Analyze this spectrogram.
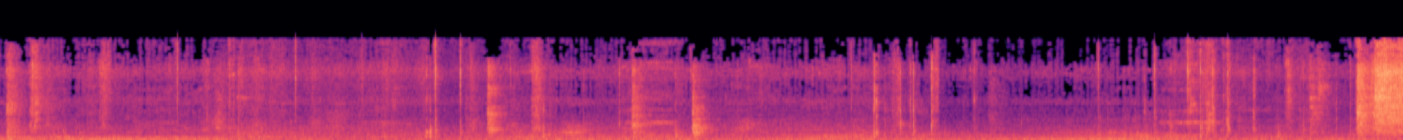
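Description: Steady mechanical drone like an idling engine, with light clicks and rustles of wires and plastic crimp connectors being handled, and a short louder rustle at the very end.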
